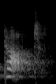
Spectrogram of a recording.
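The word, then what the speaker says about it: tart: अब आते हैं टट। टट। इसमें भी ये जो आर का प्रोनाउंसिएशन थोड़ा सा कम होता है।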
